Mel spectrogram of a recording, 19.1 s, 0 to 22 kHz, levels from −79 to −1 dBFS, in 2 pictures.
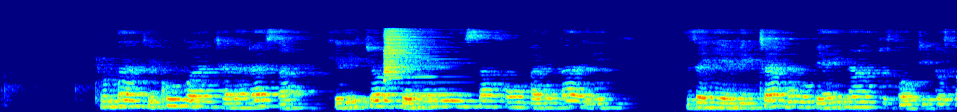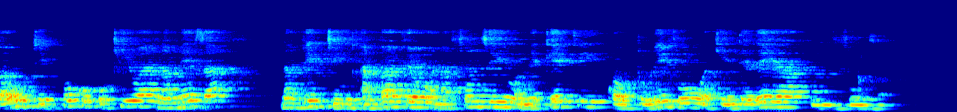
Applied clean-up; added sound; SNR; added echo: classical method WPE with log-MMSE.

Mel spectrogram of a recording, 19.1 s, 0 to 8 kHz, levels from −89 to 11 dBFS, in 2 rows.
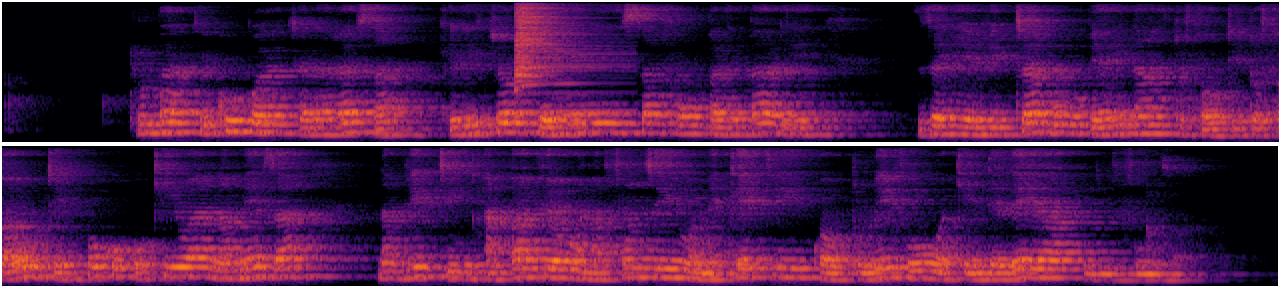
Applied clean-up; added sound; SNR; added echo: none; Gong; 3 dB; reverberation time 1.1 s.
